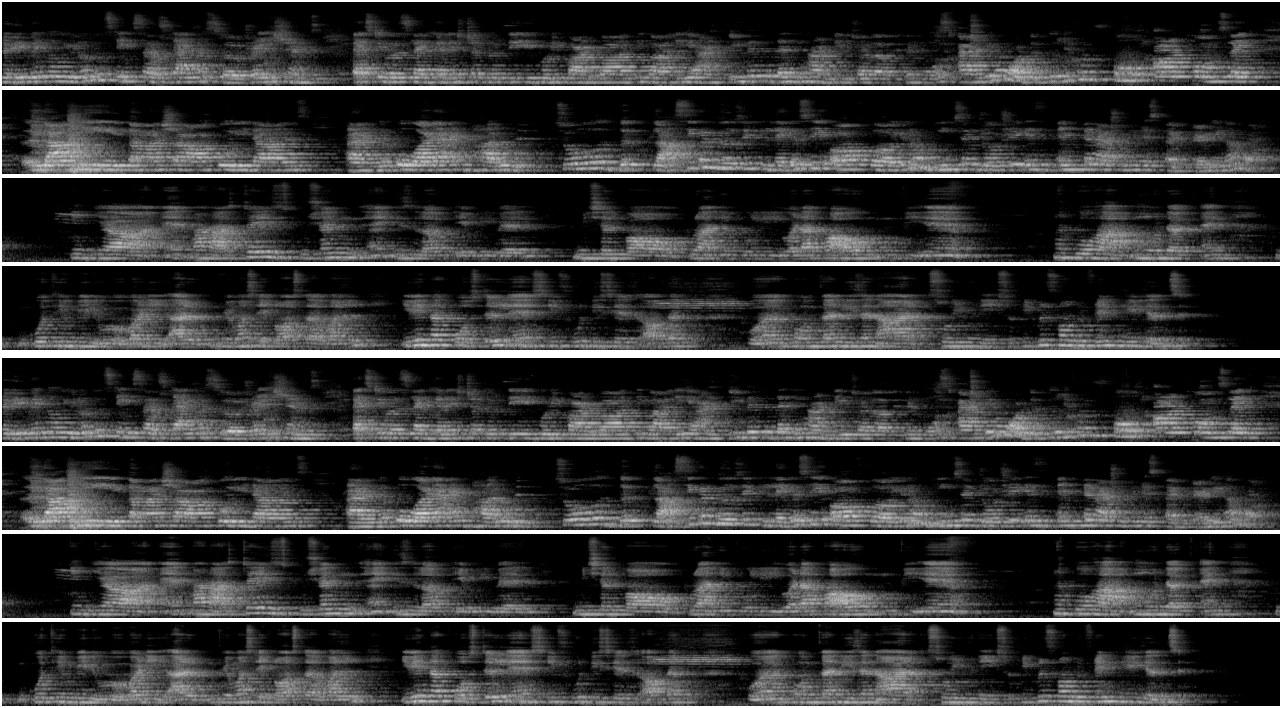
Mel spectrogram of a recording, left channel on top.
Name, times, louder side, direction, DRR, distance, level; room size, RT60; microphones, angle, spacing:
voice 1, 0.0-15.8 16.2-18.0 18.3-25.3 26.1-26.4, equal, 15° right, -9 dB, 1.1 m, -24 dB
voice 2, 26.2-30.8 31.3-35.2 36.1-38.1 38.5-50.1, right 1 dB, 90° right, -3 dB, 0.6 m, -27 dB
2.6 x 2.1 x 2.9 m, 1.1 s
head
